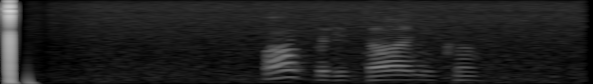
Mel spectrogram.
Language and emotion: Russian, sad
